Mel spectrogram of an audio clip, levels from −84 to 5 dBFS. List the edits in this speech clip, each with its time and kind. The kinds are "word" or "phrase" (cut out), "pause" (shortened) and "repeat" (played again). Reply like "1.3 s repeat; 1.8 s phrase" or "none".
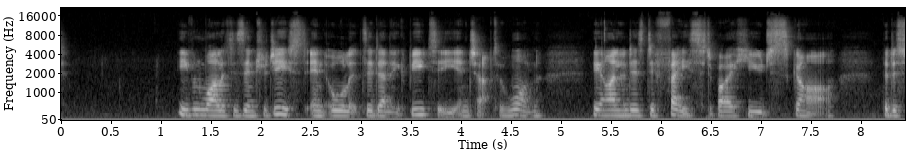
none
